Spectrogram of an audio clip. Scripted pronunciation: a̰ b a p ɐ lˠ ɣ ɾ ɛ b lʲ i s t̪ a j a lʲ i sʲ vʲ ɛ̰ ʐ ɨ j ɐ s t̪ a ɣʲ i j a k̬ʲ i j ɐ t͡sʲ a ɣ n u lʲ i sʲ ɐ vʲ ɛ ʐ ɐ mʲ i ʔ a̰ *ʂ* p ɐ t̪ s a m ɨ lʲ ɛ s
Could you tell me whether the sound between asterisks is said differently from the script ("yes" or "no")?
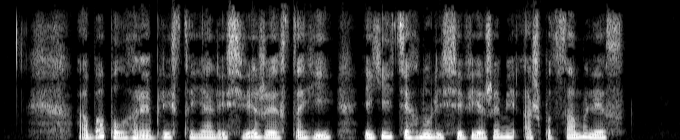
no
